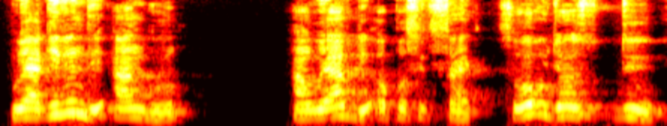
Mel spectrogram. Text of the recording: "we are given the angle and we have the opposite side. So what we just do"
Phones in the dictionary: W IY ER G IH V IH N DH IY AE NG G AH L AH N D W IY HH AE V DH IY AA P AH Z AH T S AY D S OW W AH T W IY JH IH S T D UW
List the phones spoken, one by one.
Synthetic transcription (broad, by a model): W IY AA G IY V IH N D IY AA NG G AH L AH N W IY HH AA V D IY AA P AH S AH T S AY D S OW W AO T W IY JH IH S D UW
